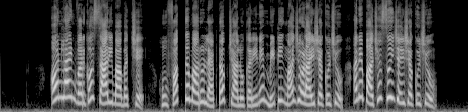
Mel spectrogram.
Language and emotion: Gujarati, happy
